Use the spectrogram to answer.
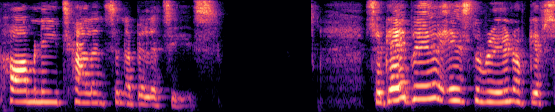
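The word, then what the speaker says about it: Gebo: Known as Gebu. Gebu. That's how you pronounce it.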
